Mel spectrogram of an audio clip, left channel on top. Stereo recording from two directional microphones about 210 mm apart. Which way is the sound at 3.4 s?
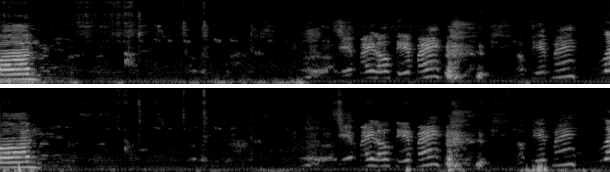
35° left (ahead or behind).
